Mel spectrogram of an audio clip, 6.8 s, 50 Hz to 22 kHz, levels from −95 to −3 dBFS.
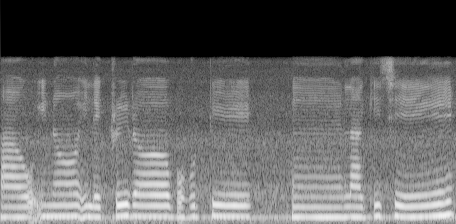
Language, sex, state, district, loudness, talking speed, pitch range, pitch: Odia, male, Odisha, Sambalpur, -14 LUFS, 55 wpm, 180-190 Hz, 185 Hz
